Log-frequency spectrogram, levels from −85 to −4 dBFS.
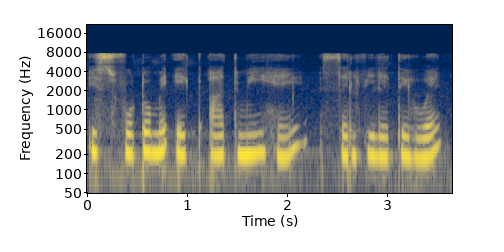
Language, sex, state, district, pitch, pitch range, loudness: Hindi, female, Arunachal Pradesh, Lower Dibang Valley, 205 Hz, 195-220 Hz, -15 LUFS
